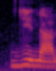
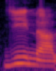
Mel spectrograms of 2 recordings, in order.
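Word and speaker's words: jina: say gina lako nani sometimes we use jay which is at the beginning if you don't want to make that sounds because israeli pronunciation are not difficult so we say yina lako nani what is your name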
